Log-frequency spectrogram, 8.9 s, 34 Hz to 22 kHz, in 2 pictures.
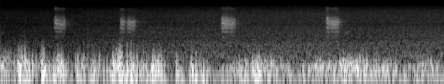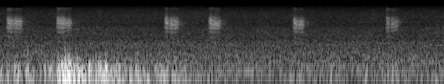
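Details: An Australian reed warbler at Miaree Pool, Maitland River, southwest of Karratha, Western Australia, on 6 June 2012 gives short, harsh, chattering notes at an uneven pace, about one a second, over steady low wind rumble.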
